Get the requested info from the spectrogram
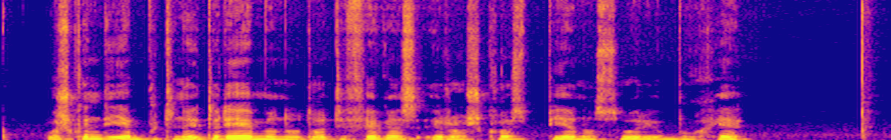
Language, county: Lithuanian, Kaunas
